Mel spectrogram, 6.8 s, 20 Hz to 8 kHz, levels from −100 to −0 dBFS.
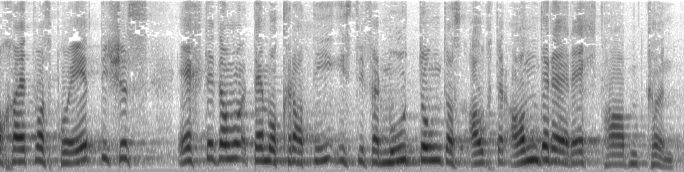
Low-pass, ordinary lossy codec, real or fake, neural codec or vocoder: none; none; real; none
